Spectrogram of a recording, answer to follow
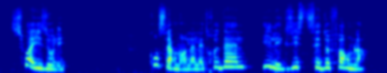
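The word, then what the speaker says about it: دال: La lettre del. Elle se prononce d, d, comme le D en français.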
